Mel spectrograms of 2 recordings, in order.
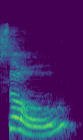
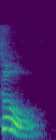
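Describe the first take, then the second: First: The vowel glides from o to u. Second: The vowel is a pure, steady o. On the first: The speaker calls it right. "It's so" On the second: The speaker calls it wrong. "we we say just so"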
